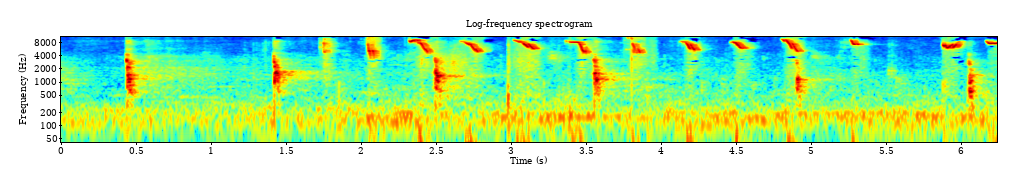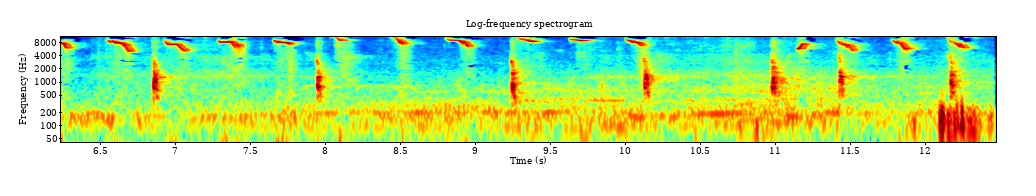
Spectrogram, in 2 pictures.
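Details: Squirrel calls in a lure track for squirrel hunting: a lively, fast string of high squeaks and dry clicks, nearly continuous from the second second onward, over a quiet rumbling background.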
